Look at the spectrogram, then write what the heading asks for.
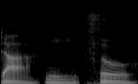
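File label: "tanitho", concatenated syllables; Affixing experiment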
